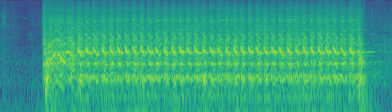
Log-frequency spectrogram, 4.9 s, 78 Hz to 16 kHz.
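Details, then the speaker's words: Ford 7.3 Powerstroke V8 diesel, start: catches and runs with a lumpy, pulsing beat near three per second that keeps stumbling, speeding up through a couple of cylinders, not firing on all eight. Engine misfire. "I can hear it just kind of skipping along there not hitting on all eight perfect"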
